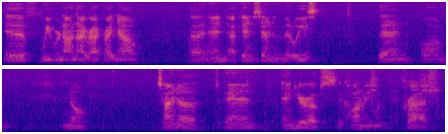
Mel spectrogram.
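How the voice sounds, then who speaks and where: Teenage boy, low voice, rambling with fillers, heard from a distance with faint noise. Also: little pitch movement, sharp tone. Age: teens. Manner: rambling, halting, with fillers and repeated words. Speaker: student storyteller. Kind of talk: casual informal talk to classmates.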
